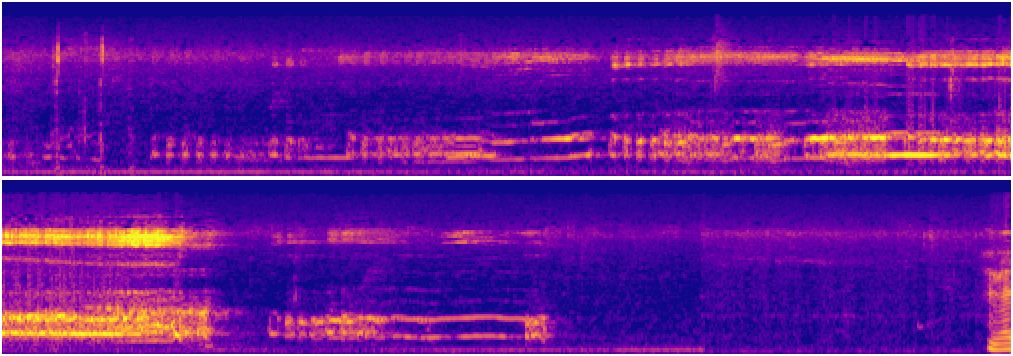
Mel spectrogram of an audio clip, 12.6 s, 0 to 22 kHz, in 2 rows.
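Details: An adult male mantled howler monkey (Alouatta palliata palliata) with anomalous pigmentation, copulating with one or more females in secondary forest fragment, Tamarindo, Guanacaste, Costa Rica, 14 Nov 2021, gives rough rhythmic grunts swelling then fading over a steady low hum.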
